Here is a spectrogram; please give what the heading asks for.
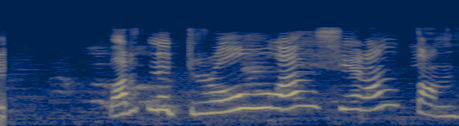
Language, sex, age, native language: Icelandic, male, 9, Icelandic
